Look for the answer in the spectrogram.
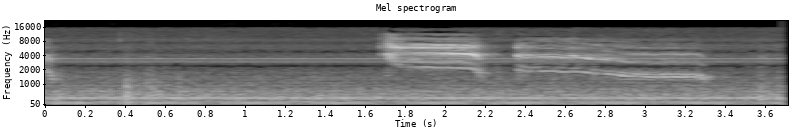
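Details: Pet male green-cheeked conure investigating empty boxes indoors, uttering his signature discovery noise: one bright call that sweeps down in pitch, then a second gliding, descending note, with a soft tap and a constant electrical hum.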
